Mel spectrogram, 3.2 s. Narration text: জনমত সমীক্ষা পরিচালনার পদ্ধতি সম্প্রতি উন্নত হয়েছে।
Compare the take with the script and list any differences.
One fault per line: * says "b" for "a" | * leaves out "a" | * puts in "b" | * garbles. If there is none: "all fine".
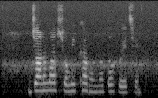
* leaves out "পরিচালনার পদ্ধতি সম্প্রতি"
